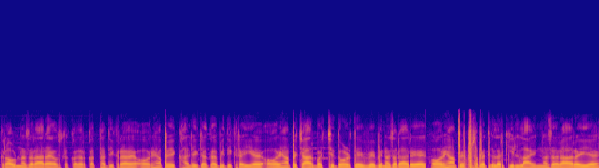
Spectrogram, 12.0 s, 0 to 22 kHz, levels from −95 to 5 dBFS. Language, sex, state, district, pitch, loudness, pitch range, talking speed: Hindi, male, Chhattisgarh, Rajnandgaon, 130 Hz, -21 LUFS, 125-135 Hz, 215 wpm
